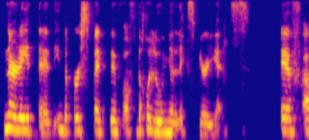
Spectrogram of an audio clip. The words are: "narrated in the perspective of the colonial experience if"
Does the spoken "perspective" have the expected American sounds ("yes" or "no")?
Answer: yes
